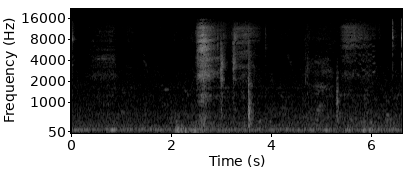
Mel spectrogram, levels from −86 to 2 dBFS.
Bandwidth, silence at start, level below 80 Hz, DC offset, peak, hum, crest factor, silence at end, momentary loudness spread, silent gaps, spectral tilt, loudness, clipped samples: 16 kHz; 0 s; -68 dBFS; under 0.1%; -22 dBFS; none; 26 dB; 0 s; 25 LU; none; -1 dB/octave; -42 LUFS; under 0.1%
